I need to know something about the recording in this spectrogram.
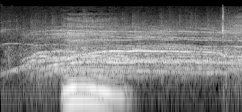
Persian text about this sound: حالا برای اینکه شما نشون بدین خسته نیستین و اگر پیامبر به شما میگفتن برگردین شما خوشحال میشدید، هورا بکشین، کف مرتب هم بزنین ببینم.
